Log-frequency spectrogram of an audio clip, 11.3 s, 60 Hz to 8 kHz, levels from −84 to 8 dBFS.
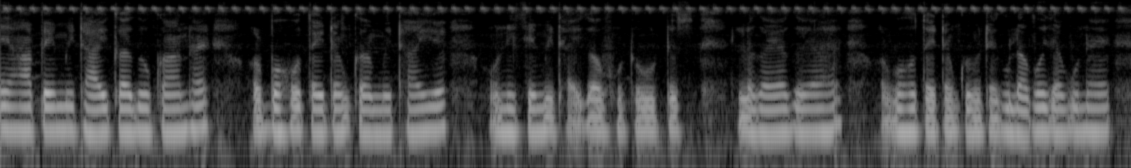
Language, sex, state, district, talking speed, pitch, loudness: Hindi, female, Bihar, Vaishali, 160 wpm, 170 Hz, -31 LUFS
